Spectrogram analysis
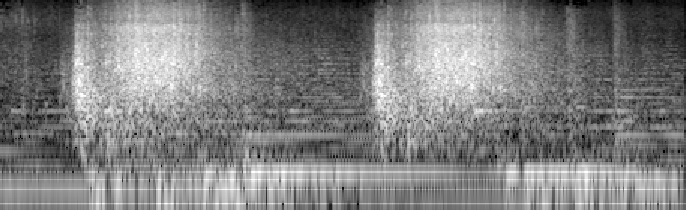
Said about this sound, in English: Whale swims back towards the shore.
